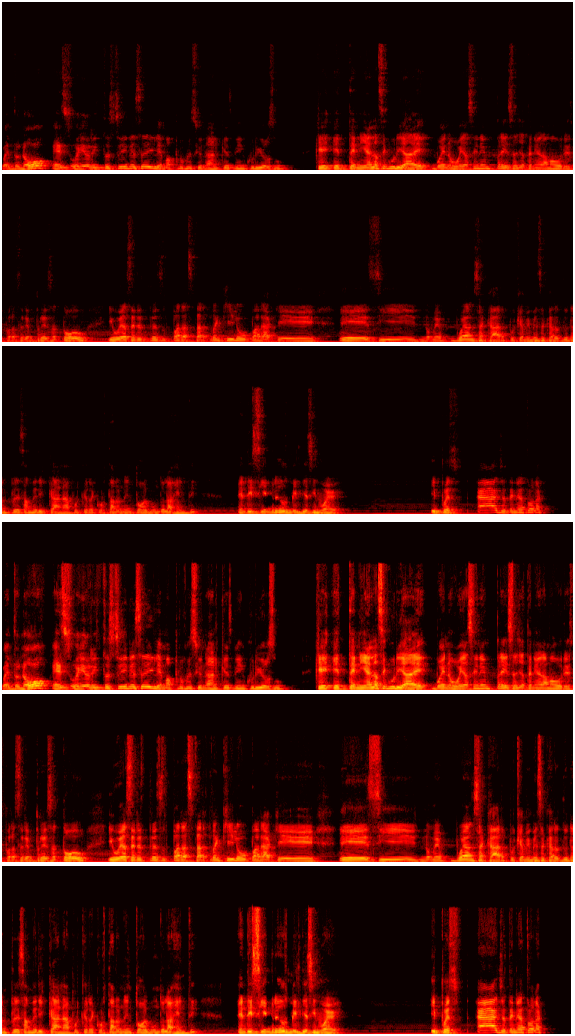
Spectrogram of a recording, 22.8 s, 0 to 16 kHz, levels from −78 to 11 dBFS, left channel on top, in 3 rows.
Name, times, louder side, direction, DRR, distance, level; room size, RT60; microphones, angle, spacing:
voice 1, 0.0-3.8 4.2-17.9 18.4-19.8 20.9-22.4, right 6 dB, 90° right, 0.5 m, -26 dB
sound 1, 4.6-21.7, right 1 dB, 25° right, 3.4 m, -47 dB
14.0 x 4.8 x 8.6 m
head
